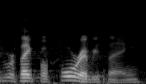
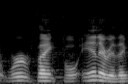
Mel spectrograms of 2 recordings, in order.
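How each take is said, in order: First: "for" picked out before "everything"; stress on FOR. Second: "in" picked out before "everything"; stress on IN. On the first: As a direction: lean on the word "for". Contrasts "for" with "in. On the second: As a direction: lean on the word "in". Contrasts "in" with "for. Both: Shown as a demonstration.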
